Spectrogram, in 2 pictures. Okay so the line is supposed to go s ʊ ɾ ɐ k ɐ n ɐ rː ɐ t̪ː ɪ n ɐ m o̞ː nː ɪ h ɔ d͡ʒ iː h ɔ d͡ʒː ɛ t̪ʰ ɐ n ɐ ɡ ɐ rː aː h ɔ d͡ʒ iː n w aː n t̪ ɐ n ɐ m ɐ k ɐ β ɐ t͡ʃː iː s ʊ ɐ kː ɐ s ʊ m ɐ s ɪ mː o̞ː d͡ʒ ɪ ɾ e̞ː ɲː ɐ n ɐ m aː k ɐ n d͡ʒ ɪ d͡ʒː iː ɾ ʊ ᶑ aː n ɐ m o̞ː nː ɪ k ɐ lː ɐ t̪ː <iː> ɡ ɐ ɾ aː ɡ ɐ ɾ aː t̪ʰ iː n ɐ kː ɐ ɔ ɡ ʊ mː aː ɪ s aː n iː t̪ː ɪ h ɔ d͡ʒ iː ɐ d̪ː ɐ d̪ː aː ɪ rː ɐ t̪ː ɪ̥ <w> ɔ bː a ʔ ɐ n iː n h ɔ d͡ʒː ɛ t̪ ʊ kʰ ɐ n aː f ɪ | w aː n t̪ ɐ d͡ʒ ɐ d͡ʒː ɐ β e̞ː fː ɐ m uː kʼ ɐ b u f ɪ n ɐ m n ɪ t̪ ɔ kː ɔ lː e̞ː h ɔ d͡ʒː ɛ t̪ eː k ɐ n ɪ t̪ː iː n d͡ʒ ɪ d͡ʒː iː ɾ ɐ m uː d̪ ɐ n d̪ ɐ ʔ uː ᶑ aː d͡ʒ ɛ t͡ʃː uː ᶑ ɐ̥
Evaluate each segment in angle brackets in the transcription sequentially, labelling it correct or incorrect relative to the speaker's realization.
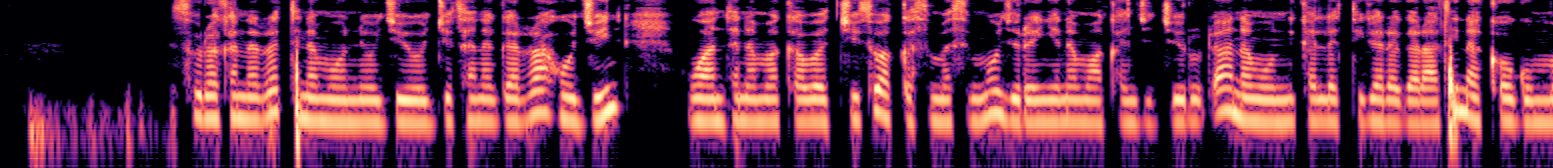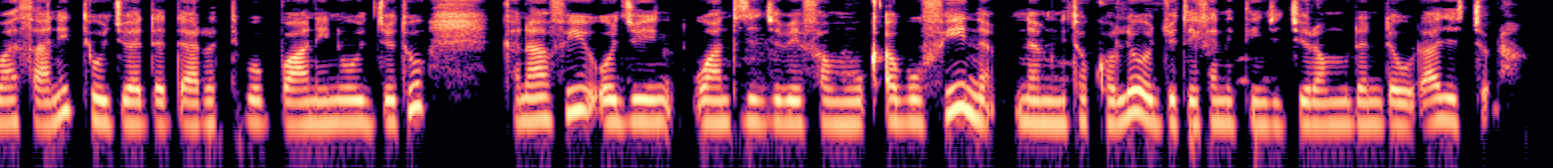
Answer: correct, incorrect: b

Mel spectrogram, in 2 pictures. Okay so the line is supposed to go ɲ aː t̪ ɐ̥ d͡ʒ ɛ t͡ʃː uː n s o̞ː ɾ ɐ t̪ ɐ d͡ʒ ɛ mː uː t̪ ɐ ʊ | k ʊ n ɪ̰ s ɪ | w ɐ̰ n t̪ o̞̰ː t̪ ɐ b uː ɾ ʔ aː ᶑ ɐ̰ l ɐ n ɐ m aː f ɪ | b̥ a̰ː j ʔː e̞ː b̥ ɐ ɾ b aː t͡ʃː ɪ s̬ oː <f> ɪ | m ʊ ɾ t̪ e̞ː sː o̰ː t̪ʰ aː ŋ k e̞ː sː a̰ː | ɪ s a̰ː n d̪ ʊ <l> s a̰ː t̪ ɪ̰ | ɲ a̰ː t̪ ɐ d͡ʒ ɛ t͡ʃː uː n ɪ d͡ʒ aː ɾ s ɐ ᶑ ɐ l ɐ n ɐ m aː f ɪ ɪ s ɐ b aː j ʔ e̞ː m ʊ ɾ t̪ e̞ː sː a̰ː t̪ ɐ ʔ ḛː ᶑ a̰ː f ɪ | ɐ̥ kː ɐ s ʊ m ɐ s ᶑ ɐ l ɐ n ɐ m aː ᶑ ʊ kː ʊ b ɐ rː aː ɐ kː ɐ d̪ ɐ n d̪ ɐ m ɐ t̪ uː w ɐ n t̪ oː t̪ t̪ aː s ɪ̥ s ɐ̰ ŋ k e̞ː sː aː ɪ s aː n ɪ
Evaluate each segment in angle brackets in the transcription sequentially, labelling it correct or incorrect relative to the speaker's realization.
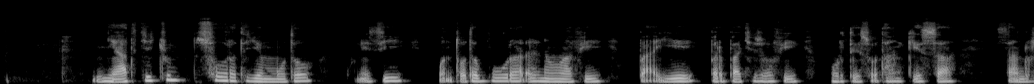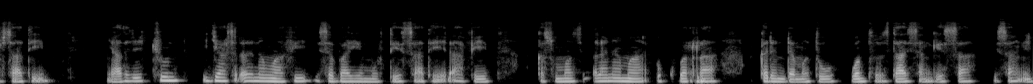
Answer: correct, incorrect: ɾ

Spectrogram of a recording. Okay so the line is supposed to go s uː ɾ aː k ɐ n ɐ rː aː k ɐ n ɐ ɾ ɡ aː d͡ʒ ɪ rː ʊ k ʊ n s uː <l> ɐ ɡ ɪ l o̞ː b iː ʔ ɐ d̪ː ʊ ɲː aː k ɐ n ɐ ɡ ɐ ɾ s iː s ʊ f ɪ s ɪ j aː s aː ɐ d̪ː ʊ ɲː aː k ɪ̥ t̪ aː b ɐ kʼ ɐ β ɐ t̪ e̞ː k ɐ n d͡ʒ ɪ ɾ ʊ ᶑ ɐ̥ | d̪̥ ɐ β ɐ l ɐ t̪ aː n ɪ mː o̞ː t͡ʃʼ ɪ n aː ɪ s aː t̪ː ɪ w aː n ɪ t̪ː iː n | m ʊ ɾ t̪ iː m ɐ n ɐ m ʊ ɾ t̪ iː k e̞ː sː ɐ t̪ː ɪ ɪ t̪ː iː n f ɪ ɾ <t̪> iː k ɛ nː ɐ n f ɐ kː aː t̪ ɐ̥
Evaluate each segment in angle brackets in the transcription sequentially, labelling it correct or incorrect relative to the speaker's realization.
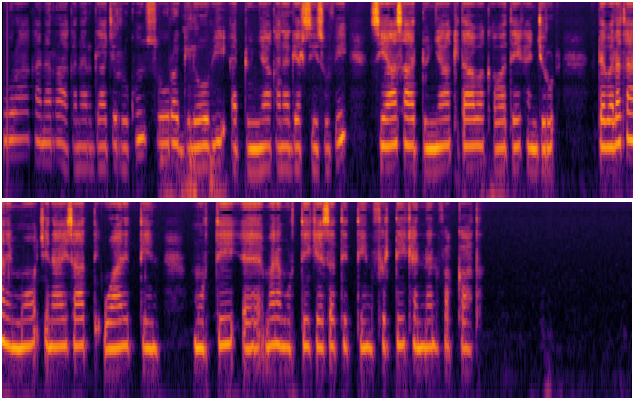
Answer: incorrect: ɾ, incorrect: d̪

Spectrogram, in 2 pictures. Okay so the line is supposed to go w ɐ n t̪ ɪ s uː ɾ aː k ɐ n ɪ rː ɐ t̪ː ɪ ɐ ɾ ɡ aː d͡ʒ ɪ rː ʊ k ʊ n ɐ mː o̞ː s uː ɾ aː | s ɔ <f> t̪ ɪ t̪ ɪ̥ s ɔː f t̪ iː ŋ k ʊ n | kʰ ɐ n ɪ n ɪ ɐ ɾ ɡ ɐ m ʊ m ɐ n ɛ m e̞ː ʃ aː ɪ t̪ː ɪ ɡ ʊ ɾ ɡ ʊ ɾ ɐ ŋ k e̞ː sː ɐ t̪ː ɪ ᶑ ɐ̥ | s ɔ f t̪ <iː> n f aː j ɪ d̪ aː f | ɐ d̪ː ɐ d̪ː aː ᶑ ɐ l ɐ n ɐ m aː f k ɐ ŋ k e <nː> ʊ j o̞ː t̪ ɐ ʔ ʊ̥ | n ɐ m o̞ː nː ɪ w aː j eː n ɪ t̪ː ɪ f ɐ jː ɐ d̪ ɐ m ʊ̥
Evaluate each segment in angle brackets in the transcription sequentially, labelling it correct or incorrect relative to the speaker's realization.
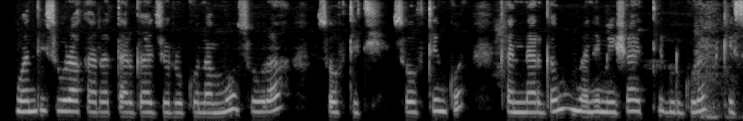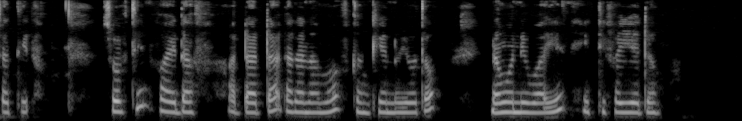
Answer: correct, correct, correct

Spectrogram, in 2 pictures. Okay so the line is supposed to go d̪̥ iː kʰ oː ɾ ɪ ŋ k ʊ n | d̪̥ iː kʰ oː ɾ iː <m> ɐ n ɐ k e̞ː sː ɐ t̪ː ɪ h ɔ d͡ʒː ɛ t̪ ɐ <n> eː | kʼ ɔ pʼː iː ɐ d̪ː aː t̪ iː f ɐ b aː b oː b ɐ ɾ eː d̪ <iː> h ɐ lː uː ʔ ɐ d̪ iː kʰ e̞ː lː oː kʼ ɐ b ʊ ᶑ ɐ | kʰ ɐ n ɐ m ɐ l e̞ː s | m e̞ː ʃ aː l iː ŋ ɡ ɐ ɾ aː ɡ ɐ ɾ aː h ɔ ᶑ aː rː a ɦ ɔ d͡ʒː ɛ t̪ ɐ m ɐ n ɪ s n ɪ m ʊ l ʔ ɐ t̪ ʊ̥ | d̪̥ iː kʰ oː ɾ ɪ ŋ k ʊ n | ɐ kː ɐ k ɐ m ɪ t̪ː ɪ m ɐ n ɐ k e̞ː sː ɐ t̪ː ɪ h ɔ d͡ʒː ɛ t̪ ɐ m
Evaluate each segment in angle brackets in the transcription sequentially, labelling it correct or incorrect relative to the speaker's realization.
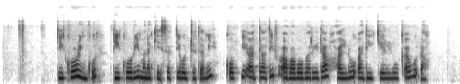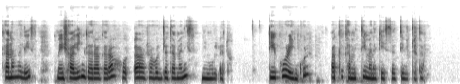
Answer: correct, incorrect: m, incorrect: aː

